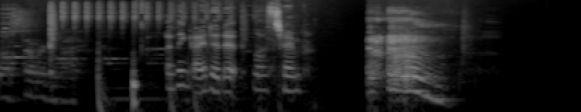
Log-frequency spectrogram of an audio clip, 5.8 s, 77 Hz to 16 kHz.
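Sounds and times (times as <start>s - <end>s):
speech: 1.3s - 4.6s
voiced yawn: 3.7s - 4.6s.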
